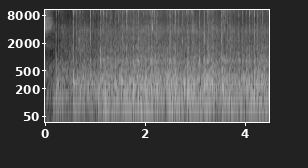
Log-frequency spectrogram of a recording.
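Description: Members of parliament thumping their wooden desks in approval: a dense, irregular patter of many overlapping knocks.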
